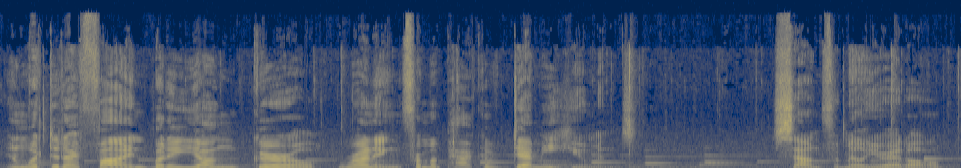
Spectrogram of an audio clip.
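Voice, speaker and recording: A man's voice: medium pitch, very animated, a little slow, faint music behind. A man playing a suave, flirtatious aristocratic vampire who talks to the listener with amused, haughty condescension in a roleplay audio drama. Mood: amused storytelling. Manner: theatrical, leisurely storytelling with teasing, haughty, formal wording.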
